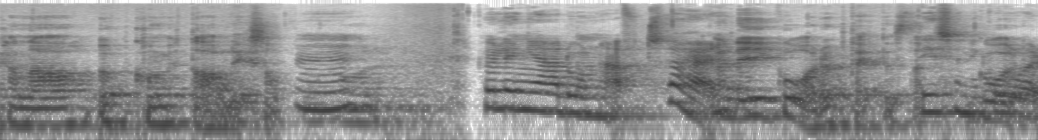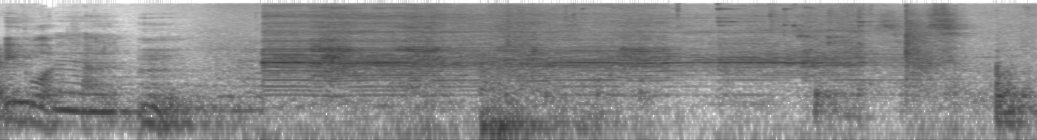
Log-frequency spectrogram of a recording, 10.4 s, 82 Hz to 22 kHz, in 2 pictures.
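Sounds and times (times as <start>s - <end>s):
speech: 0.1s - 6.6s
electric clipper shaving an animal's fur before a blood draw: 6.4s - 10.2s.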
